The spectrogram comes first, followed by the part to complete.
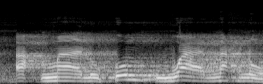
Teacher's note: mim itu harus bacaannya jelas artinya bibir tertutup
